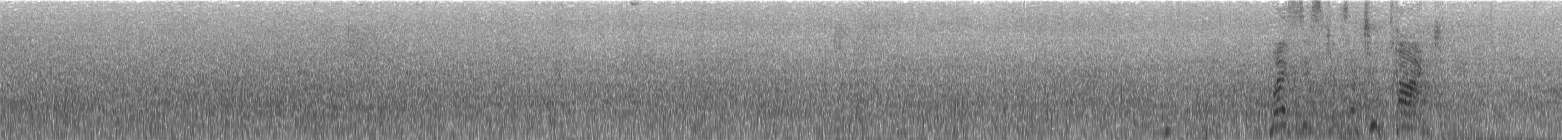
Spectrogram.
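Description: Water pours down steadily in a loud rush.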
